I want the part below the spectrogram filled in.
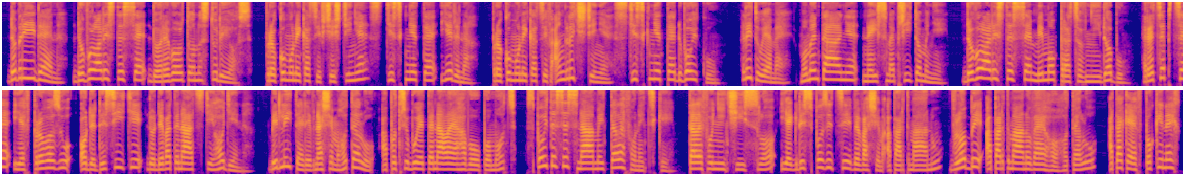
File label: czech ivr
